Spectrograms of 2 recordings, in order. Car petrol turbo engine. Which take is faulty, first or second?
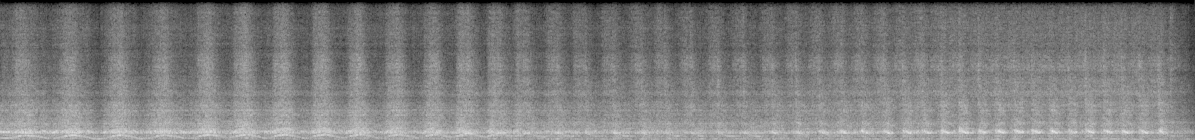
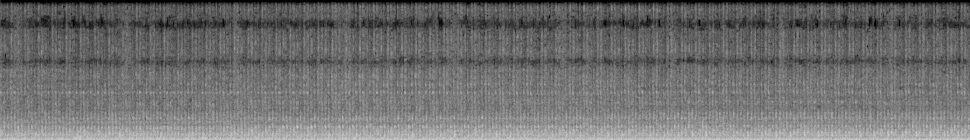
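first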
